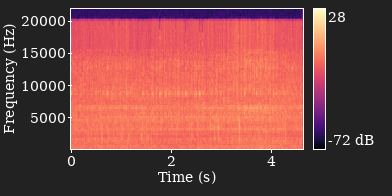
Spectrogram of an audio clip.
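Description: A Mercedes W126 engine idles close by with a steady, low grumble that may come from a worn timing chain. The rough, even drone runs unbroken, with one faint knock near the end and no talking.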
